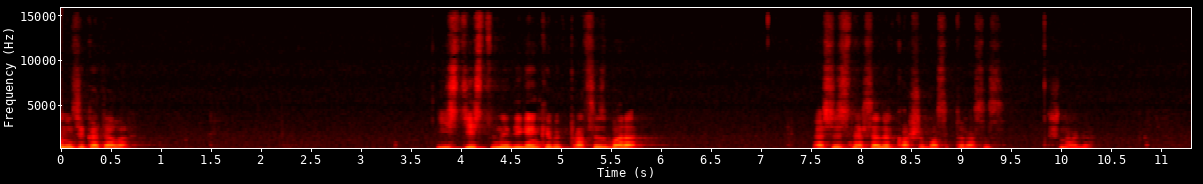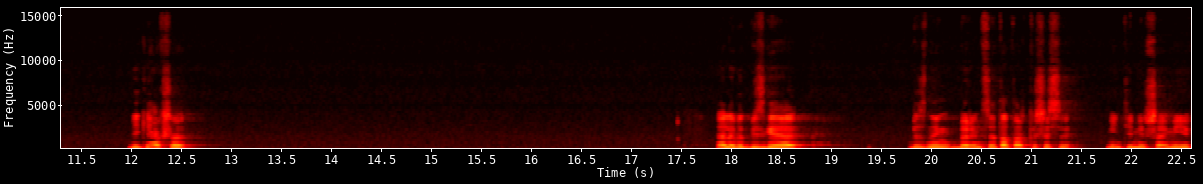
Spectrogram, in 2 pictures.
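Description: A young man speaks calmly close to the microphone, with long pauses.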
